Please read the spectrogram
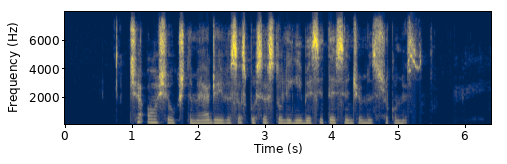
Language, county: Lithuanian, Klaipėda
